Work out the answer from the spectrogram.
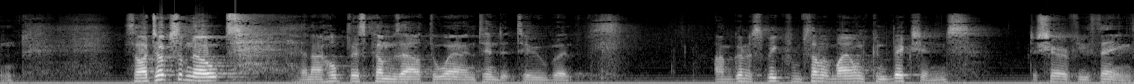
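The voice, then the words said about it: Shaky, nervous voice. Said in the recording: “Obviously, I'm not comfortable. My voice is shaking.”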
